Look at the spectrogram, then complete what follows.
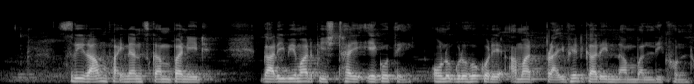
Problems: continuous background conversations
